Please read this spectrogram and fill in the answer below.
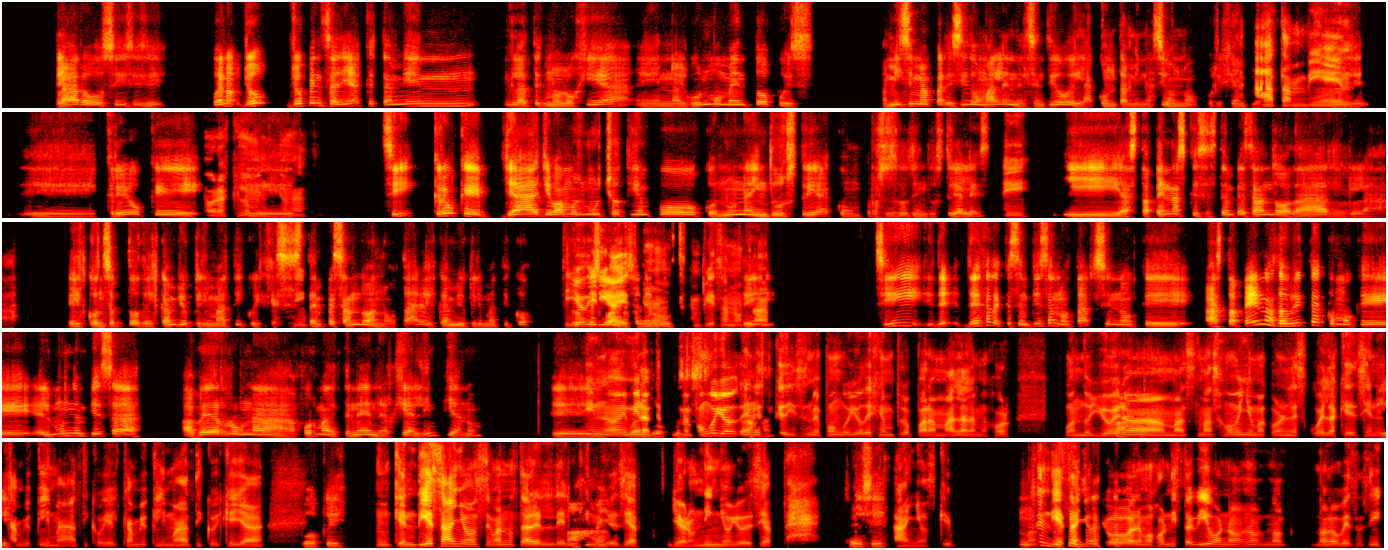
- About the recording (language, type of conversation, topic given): Spanish, unstructured, ¿Cómo crees que la tecnología ha mejorado tu vida diaria?
- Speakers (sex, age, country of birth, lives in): female, 20-24, Mexico, Mexico; male, 50-54, Mexico, Mexico
- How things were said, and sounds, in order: other background noise; chuckle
